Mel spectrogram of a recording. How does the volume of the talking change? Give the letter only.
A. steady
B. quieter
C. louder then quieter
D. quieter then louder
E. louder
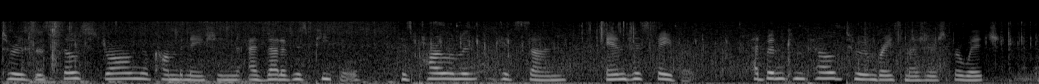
A.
